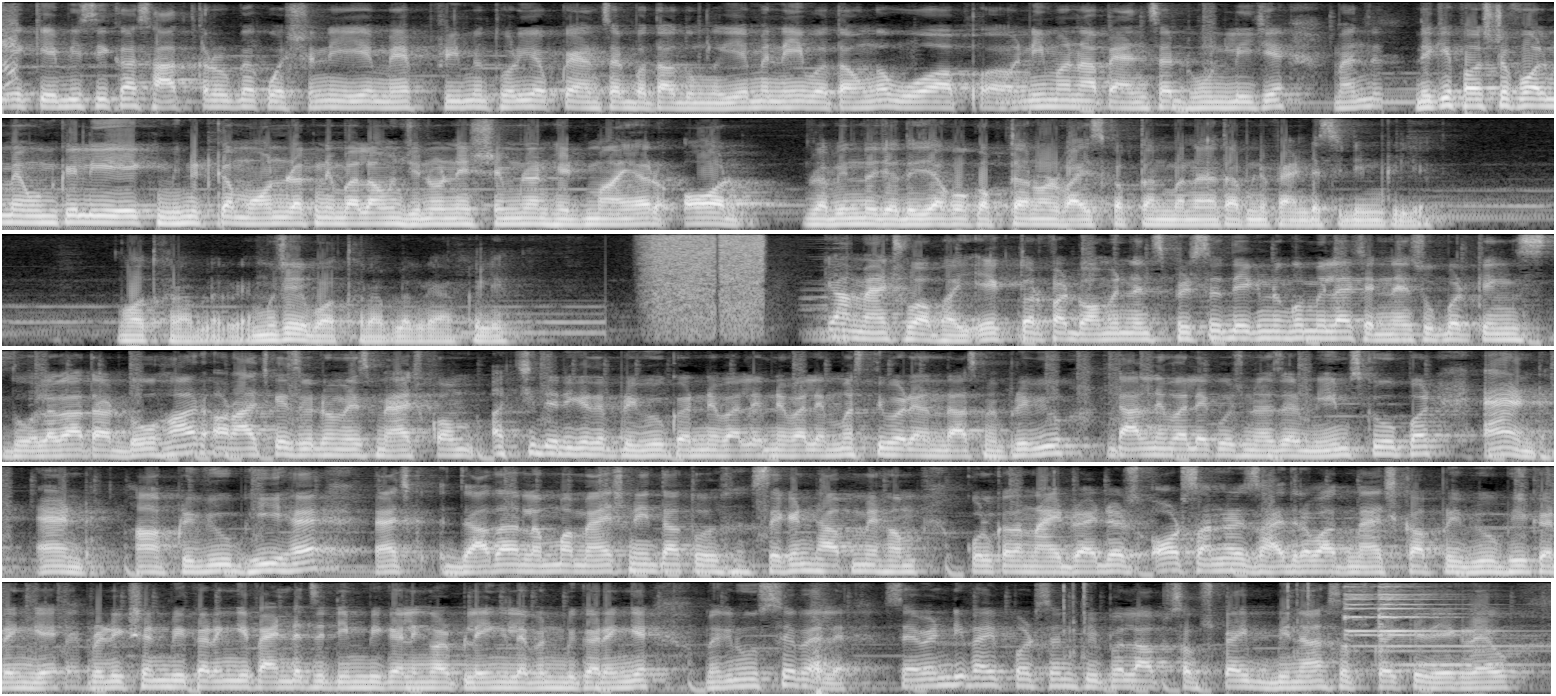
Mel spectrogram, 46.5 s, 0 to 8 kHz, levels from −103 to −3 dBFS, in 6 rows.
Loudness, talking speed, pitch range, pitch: -16 LUFS, 225 wpm, 110-125 Hz, 115 Hz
